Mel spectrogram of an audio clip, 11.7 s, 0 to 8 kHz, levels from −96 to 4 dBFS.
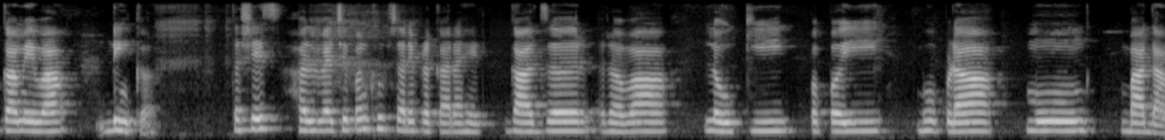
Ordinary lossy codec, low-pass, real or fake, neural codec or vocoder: none; 7.2 kHz; real; none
